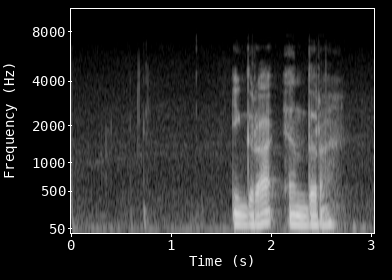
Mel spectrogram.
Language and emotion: Russian, neutral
